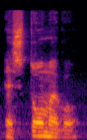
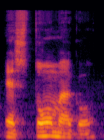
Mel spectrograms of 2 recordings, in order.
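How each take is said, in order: The two takes are said the same way.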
